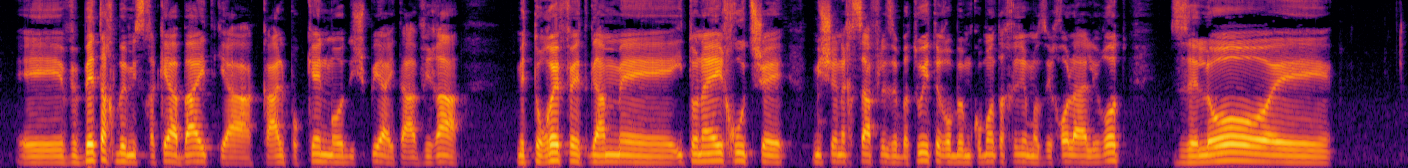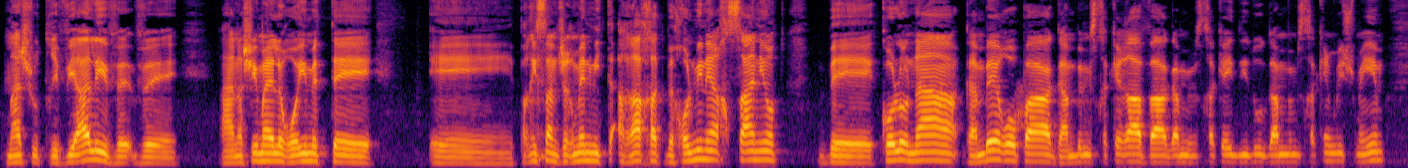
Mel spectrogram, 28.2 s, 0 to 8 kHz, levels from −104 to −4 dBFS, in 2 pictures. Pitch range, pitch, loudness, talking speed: 110-135 Hz, 120 Hz, -23 LUFS, 130 wpm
